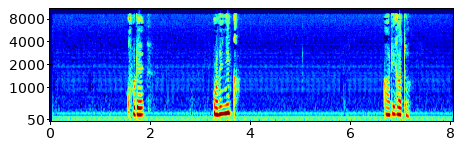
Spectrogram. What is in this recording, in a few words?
thanks m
